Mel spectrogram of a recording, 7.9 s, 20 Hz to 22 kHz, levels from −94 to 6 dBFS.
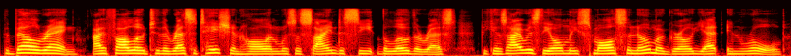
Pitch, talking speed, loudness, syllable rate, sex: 190 Hz, 205 wpm, -18 LUFS, 5.7 syllables/s, female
